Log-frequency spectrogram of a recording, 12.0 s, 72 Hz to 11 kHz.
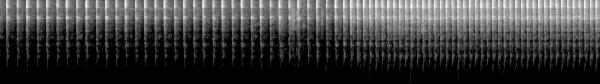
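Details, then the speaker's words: Stuart 5A model steam engine bought online, originally not working, running after crankshaft bearing top cap refitted; crisp even exhaust beats about five per second quickening to seven, light tinny clatter; worn, sloppy connecting rod small end in crosshead. "this is a shot of the small end of the connecting rod and as you can see it's very sloppy in the cross head but the engine runs"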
